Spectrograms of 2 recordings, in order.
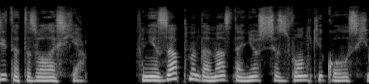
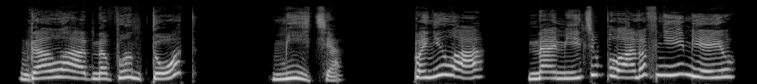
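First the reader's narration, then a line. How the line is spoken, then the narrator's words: Loud laughter. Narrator (Russian): Юля громко расхохоталась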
